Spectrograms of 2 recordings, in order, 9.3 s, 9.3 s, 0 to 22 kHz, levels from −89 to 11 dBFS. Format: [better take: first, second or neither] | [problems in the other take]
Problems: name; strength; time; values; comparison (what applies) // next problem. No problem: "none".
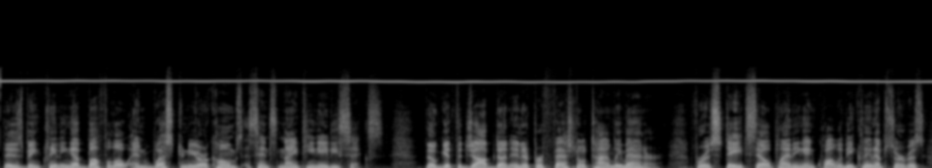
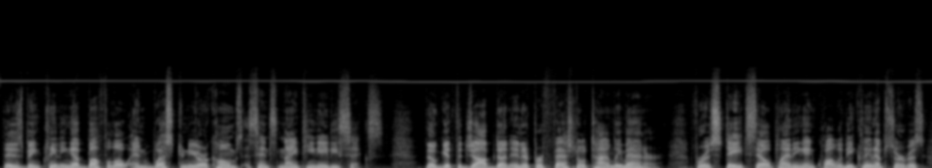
second | high-pitched whine; loud; throughout; 11.5 kHz, 7 dB below the speech; faint in the second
